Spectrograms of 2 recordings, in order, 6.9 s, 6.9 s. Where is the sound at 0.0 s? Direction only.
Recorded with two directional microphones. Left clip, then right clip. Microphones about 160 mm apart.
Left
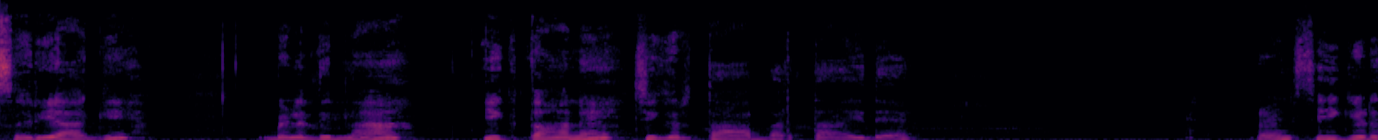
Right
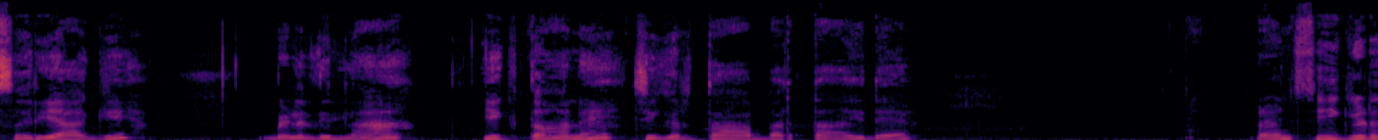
10° right (ahead or behind).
